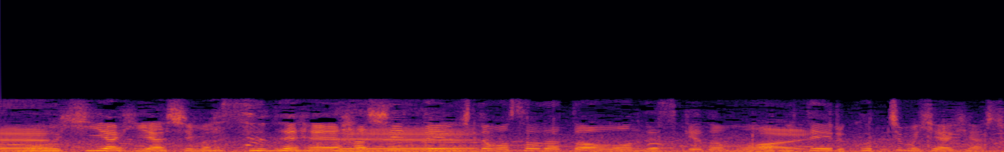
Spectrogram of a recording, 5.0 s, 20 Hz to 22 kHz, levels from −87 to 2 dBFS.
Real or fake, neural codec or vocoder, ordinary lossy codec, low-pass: real; none; none; none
